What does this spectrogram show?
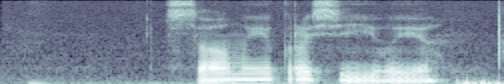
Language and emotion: Russian, sad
